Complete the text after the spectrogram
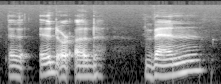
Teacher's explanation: And then because I'm stressing on the first syllable, my ven syllable is going to be more like vin, or just even vin, Adventist. If I'm saying Adventist, then I'm going to lose that clear a. It's going to be much shorter and more almost like an I sound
